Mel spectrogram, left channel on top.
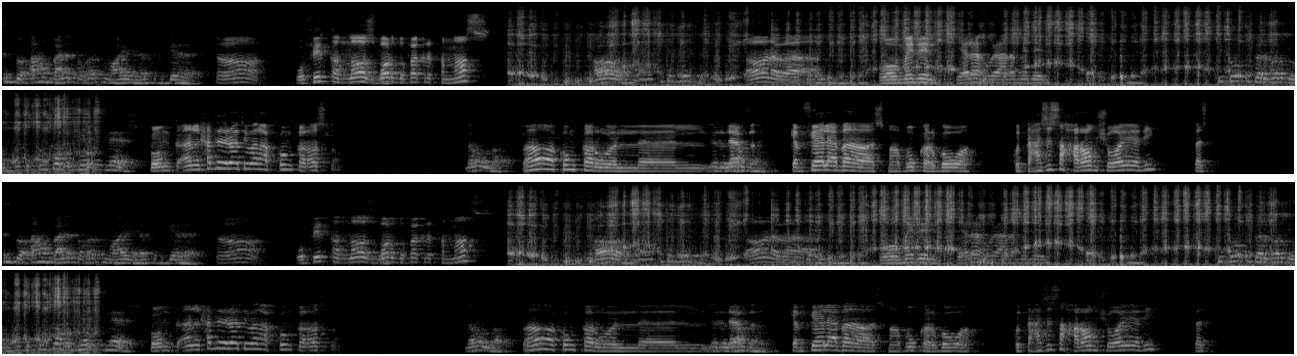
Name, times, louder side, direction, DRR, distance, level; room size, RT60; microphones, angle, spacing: voice 1, 0.0-1.9 5.9-7.1 7.7-8.6 11.2-11.4 12.2-14.3 17.6-18.0 19.9-20.6, equal, 25° left, 3.8 m, -40 dB
voice 2, 2.1-2.6 2.9-4.9 7.4-8.2 8.8-10.5 14.4-16.3 18.1-20.5 20.8-22.7 23.0-24.5 24.9-25.0, left 6 dB, 85° left, 0.6 m, -34 dB
Domestic sounds home sounds, 5.1-13.9, right 4 dB, 15° right, 0.4 m, -35 dB
11.5 x 10.5 x 2.3 m
head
